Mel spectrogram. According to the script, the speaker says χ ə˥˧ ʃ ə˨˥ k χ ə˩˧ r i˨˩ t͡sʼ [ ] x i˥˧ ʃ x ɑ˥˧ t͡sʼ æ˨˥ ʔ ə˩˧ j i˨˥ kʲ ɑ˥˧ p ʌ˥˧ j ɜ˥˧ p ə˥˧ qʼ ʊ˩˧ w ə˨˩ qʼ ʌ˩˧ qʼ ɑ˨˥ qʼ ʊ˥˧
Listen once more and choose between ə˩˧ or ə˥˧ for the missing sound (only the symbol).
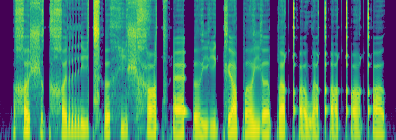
ə˥˧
